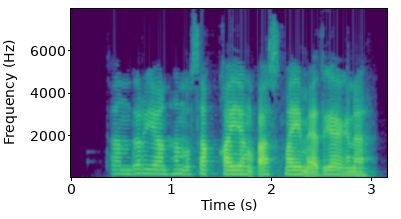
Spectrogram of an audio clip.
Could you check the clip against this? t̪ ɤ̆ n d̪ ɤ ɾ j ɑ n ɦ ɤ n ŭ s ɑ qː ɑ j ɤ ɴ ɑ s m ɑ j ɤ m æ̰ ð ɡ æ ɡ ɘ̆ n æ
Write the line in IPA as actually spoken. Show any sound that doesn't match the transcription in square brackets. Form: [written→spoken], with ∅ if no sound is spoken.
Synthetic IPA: t̪ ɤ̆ n d̪ ɤ ɾ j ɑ n ɦ ɤ n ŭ s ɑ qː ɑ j ɤ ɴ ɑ s m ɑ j ɤ m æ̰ ð ɡ æ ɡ ɘ̆ n æ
